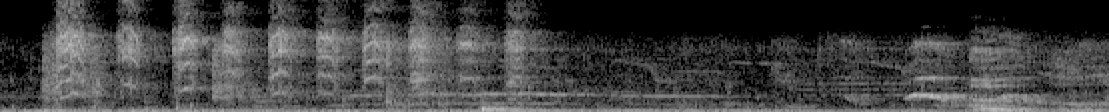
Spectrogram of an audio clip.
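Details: Belgian Malinois puppies one month old, from a litter of ten (five male, five female) born to the mother Vibory, give a rapid run of high, squeaky whimpers for about two seconds, then quieter whines over a steady low hum.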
